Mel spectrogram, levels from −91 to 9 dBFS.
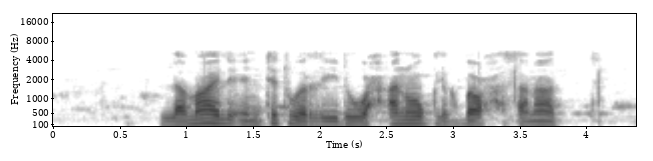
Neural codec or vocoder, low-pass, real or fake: none; 5.4 kHz; real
